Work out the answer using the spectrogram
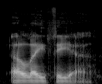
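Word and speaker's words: ἀλήθεια: word of the day today's Greek word is ilithyia that's pronounced aleisea so the English words for ilithyia would be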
